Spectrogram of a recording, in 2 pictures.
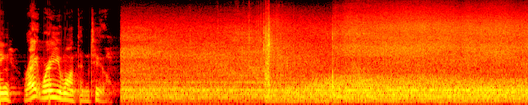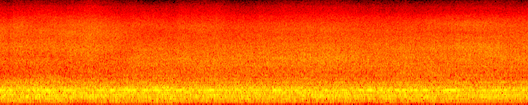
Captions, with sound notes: right where you want them to. [SOUNDS OF VACUUM]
